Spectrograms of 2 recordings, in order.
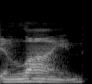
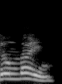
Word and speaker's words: in line: word but not here this is going to be an exception this will be in line in line line in line line are there any other important words in that phrase in line it's online you know some people some people say online and I hate hate that but some people say it and there's nothing I can do about it but for me it's in line and I'll never say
